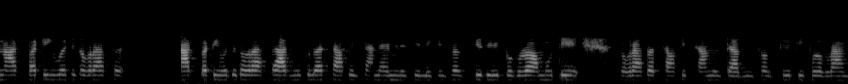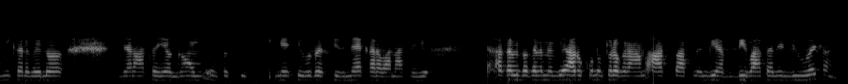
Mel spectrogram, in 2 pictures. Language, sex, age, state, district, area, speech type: Maithili, female, 18-30, Bihar, Purnia, rural, conversation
